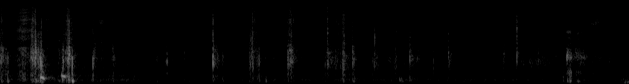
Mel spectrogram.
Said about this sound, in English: okay, I was shuffling for way, way longer than you just heard, and um, all these chunks of cards kept popping out.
